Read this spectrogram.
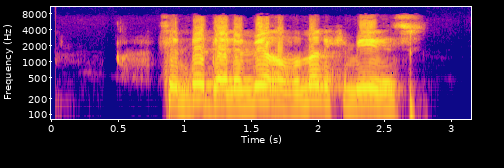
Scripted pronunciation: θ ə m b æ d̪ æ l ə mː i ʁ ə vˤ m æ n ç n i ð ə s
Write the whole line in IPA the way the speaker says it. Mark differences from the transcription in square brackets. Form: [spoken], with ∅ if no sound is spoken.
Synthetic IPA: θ ə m b æ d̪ æ l ə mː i ʁ ə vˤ m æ n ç [m] i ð ə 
